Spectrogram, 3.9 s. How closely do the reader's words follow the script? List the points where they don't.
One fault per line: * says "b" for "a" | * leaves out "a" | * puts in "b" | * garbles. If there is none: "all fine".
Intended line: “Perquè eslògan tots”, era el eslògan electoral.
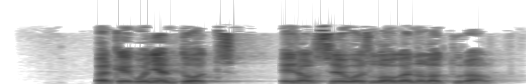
* says "guanyem" for "eslògan"
* puts in "seu"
